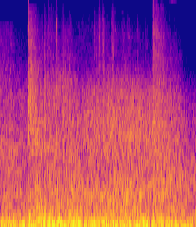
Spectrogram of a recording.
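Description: A gunshot rings out in Call of Duty: Black Ops as Castro is hit with a headshot, a loud booming blast with a dense, noisy tail and a second sharp report shortly after.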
